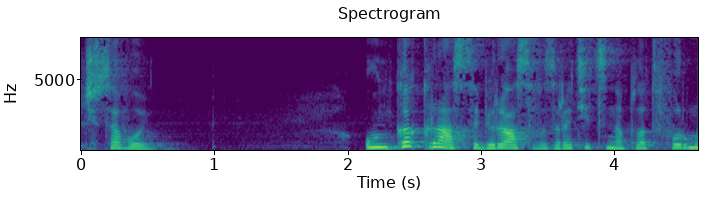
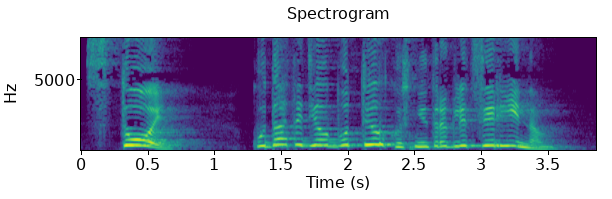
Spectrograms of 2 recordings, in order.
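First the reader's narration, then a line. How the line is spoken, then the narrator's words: Shouting. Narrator (Russian): закричал Рик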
